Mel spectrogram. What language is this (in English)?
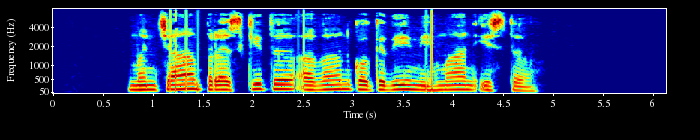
Yidgha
